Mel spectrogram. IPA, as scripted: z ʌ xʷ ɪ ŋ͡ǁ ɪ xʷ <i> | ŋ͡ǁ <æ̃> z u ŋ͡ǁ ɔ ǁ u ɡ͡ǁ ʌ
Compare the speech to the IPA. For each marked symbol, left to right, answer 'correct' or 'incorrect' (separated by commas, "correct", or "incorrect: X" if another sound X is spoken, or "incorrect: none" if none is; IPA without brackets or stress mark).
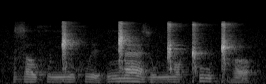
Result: incorrect: ɪ, incorrect: æ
